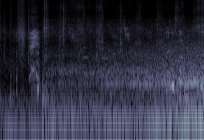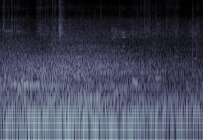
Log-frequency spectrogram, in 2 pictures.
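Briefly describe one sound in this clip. Cabbage leaves rustle and tear in a woman's hands.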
